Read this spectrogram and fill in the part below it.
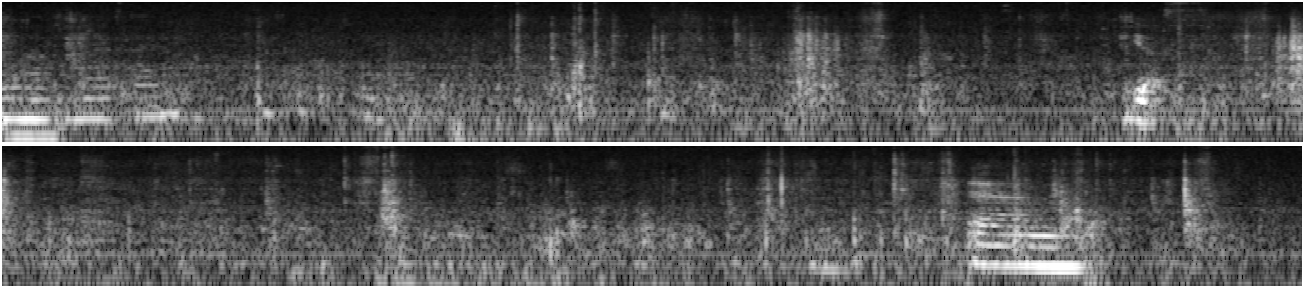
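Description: A woman speaks calmly at a distance.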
